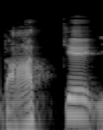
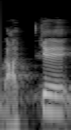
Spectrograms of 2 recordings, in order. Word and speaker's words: 낫게: 봅시다 시작 나보다 남을 낮게 여겨야 합니다 발음을 잘못하면 낮게 여긴다 그러면 내가 높고 상대는 낮출 수 있는 그게 아니잖아 낮게 여긴다 발음을 잘 아셔야 됩니다 공경하라고 그러니까 공격하지 말고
